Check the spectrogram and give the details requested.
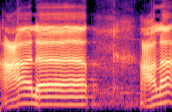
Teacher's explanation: আলা আলা আইন খারা জবর, আইন জবর আ, লাম খারা জবর লা। আলা আলা আইন গলার ভিতরে চাপিয়ে বলতে হবে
